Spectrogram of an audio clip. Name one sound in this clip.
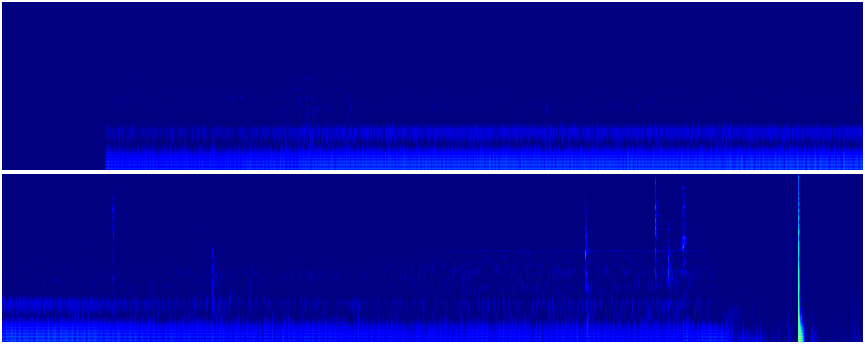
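A console's fan and drive hum steadily, then stop.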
